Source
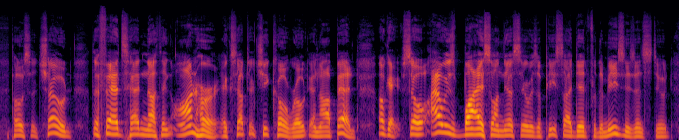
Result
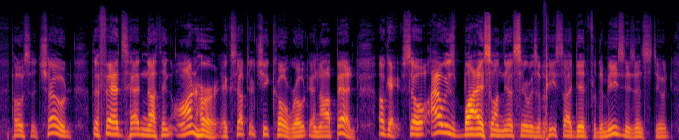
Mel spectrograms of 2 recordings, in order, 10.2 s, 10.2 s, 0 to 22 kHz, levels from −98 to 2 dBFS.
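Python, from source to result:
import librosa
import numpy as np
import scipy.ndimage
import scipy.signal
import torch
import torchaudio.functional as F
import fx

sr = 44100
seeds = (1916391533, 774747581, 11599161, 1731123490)

y = fx.pre_swell(x, sr, db_per_s=55.0, at=(7.11, 8.31))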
